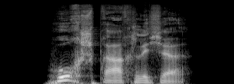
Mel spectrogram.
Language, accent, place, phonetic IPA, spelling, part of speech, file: German, Germany, Berlin, [ˈhoːxˌʃpʁaːxlɪçə], hochsprachliche, adjective, De-hochsprachliche.ogg
- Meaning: inflection of hochsprachlich: 1. strong/mixed nominative/accusative feminine singular 2. strong nominative/accusative plural 3. weak nominative all-gender singular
